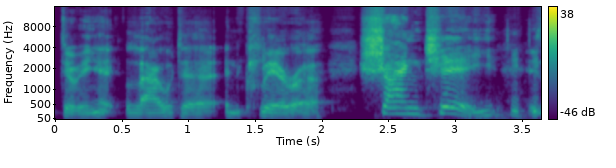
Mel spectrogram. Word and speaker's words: Shang-Chi: Shang-Chi. It is Shang-Chi.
